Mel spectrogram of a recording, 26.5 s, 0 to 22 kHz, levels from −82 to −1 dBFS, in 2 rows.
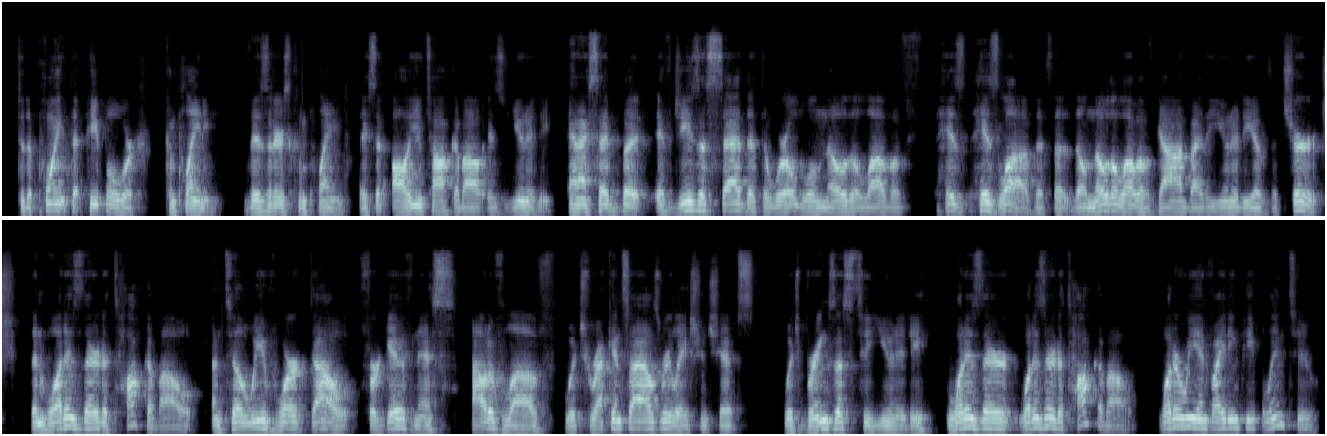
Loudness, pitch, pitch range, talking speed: -23 LUFS, 110 Hz, 100-135 Hz, 195 wpm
